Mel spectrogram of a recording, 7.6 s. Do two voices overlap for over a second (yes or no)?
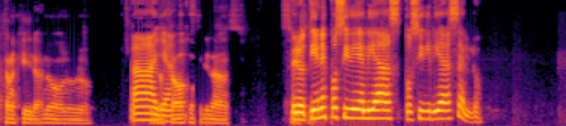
no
